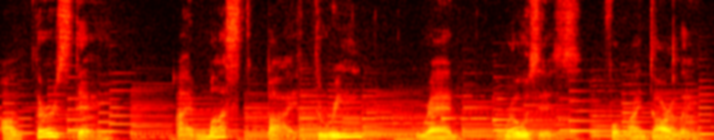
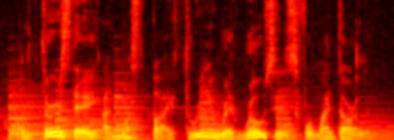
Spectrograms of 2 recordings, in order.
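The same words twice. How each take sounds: First: The sentence is spoken at a slow pace. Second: The sentence is spoken at a fast pace. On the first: "Repeat after me" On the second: "A little quicker now"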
